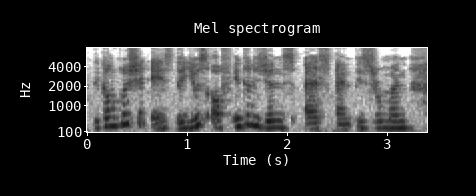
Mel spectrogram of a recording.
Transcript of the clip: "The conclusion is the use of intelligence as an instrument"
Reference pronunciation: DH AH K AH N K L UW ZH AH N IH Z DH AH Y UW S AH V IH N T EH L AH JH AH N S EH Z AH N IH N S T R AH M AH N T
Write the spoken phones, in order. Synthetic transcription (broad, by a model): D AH K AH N K L UW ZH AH N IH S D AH Y UW S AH F IH N T EH L AH JH AH N S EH S AH N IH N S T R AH M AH N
